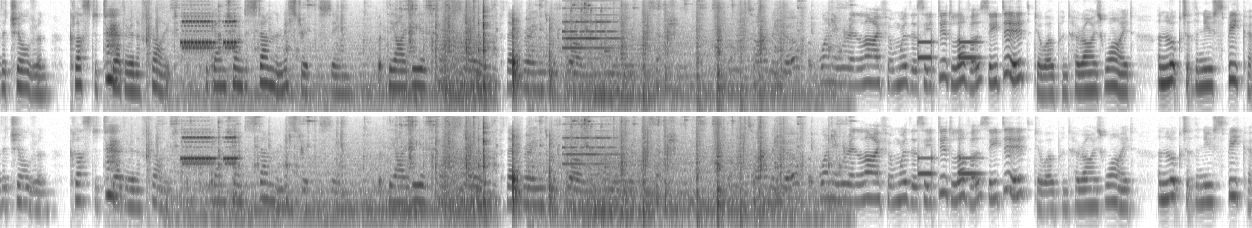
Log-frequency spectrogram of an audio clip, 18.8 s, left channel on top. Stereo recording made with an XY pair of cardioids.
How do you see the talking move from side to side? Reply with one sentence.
You can hear the talking go right and come back.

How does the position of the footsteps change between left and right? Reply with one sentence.
In this clip you hear the footsteps go from the left side to the right.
